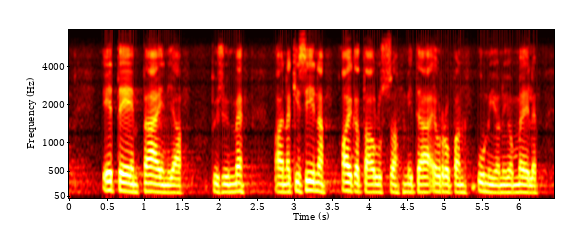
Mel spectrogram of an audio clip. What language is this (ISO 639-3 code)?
fin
